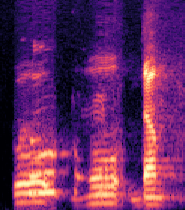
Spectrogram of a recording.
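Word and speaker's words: कुमुदम्: of times till you are familiar with the pronunciation of the letter. It is Ku. Ku. Kumudam.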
